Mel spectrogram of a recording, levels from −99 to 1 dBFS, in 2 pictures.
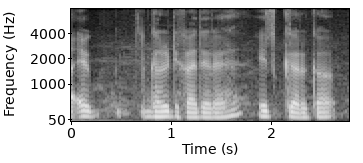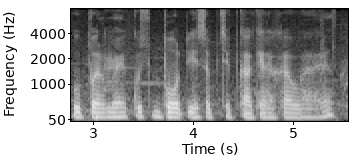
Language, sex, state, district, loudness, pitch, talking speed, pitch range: Hindi, male, Arunachal Pradesh, Papum Pare, -17 LUFS, 125 Hz, 215 wpm, 115-130 Hz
